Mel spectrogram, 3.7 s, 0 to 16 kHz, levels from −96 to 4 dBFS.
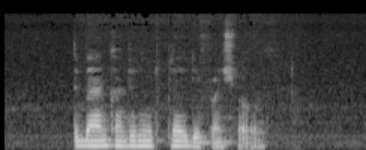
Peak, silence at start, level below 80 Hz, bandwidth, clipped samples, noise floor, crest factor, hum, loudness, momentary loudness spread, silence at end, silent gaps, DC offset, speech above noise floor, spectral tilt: -4 dBFS; 0.75 s; -48 dBFS; 11 kHz; under 0.1%; -55 dBFS; 18 dB; none; -21 LUFS; 12 LU; 1.05 s; none; under 0.1%; 35 dB; -8 dB/octave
